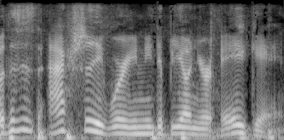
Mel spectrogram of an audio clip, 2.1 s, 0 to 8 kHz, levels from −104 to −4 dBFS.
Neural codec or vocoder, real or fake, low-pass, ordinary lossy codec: codec, 16 kHz, 4.8 kbps, FACodec; fake; 7.2 kHz; AAC, 48 kbps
